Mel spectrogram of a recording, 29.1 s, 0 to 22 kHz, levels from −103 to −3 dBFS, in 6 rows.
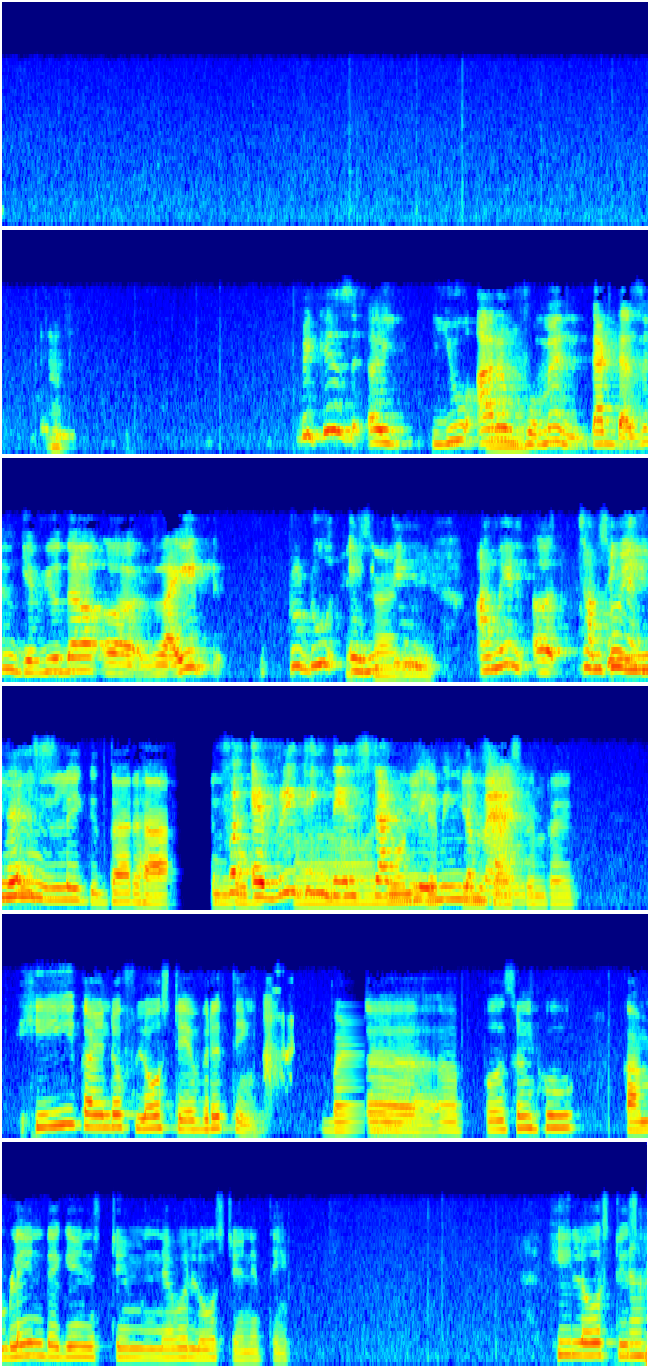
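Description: Speech, carried over a call path whose top end stops at about 8 kHz, with three faults clustered around 15.7 s and one more near 22 s. Short concealed packet loss occurs at 15.69 to 15.74 s and again at 15.74 to 15.80 s, two back-to-back gaps of about 20 ms and 40 ms. The decoder covered each hole by extending the preceding sound, so the result is a brief smear or wobble rather than a clean break, and any short consonant falling inside may be lost. Immediately after, from 15.84 to 16.13 s, about 280 ms of audio is missing. The concealment tail fades quickly, leaving roughly 250 ms of silence before the speech resumes further along. At 21.95 to 22.12 s, about 160 ms is missing but fully bridged by synthetic continuation with no silent stretch, heard as a buzz or hiss that fades. Both of these longer gaps are likely a long network dropout, and the audio returns without the lost portion.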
